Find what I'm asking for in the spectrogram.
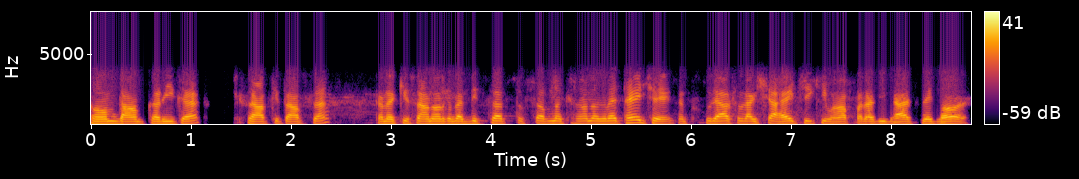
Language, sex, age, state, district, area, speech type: Maithili, male, 60+, Bihar, Purnia, rural, conversation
